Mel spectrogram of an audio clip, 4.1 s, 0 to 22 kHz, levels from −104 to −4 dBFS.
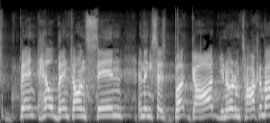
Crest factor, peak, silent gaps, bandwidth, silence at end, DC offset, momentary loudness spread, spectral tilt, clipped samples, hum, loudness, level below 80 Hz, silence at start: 16 dB; -4 dBFS; none; 14.5 kHz; 0 s; under 0.1%; 6 LU; -2.5 dB/octave; under 0.1%; none; -19 LUFS; -80 dBFS; 0 s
